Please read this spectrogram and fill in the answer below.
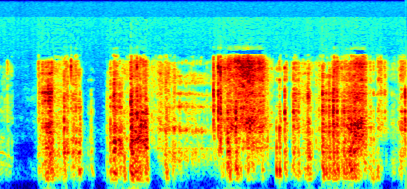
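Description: About four short bursts of rustling, scraping noise close to the microphone, separated by brief quiet gaps.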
